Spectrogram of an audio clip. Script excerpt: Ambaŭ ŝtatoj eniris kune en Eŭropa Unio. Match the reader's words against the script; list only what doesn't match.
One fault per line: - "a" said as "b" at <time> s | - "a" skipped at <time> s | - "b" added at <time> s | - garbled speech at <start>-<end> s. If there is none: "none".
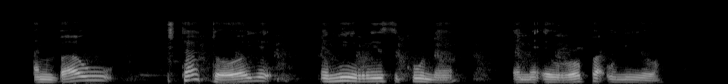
none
